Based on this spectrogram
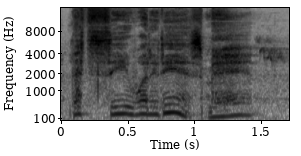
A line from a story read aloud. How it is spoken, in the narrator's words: he whispered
